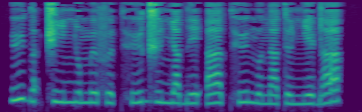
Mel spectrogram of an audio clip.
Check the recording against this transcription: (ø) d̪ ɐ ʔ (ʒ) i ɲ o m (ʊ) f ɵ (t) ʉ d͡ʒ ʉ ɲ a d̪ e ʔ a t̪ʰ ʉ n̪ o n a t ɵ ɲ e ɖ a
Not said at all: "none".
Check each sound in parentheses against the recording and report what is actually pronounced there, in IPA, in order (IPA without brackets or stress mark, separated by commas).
ʉ, t͡ʃ, ɵ, t̪ʰ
